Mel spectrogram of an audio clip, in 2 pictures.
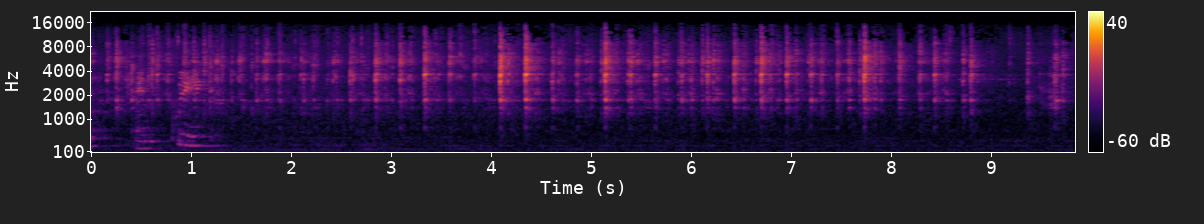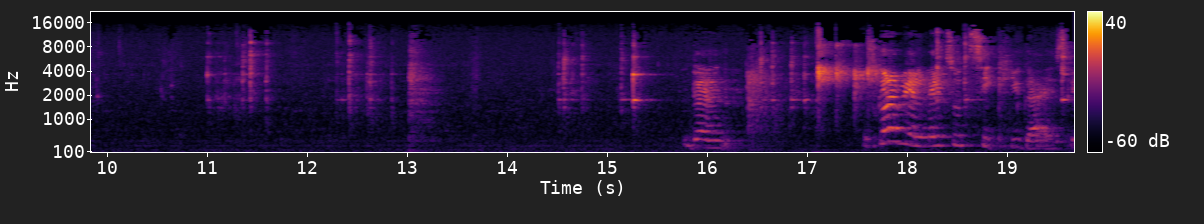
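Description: A metal spoon stirs and clinks against a small glass bowl.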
